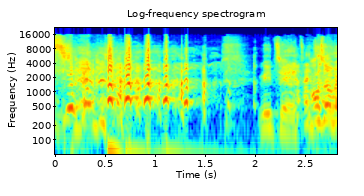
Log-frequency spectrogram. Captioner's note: laughs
